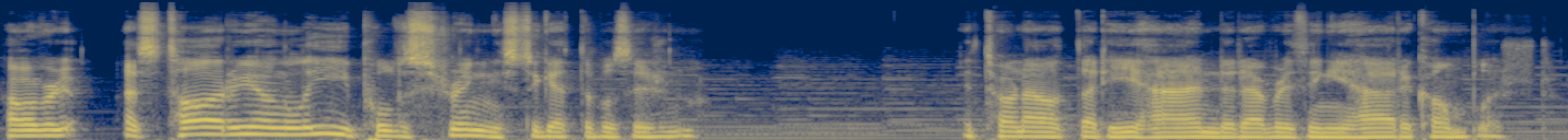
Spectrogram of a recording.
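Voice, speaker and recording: A man with a mid-range voice speaks at a moderate pace in a steady tone, with music playing behind him. He's livestreaming himself reading a webtoon aloud, reacting casually, chatting with viewers and swearing offhandedly.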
